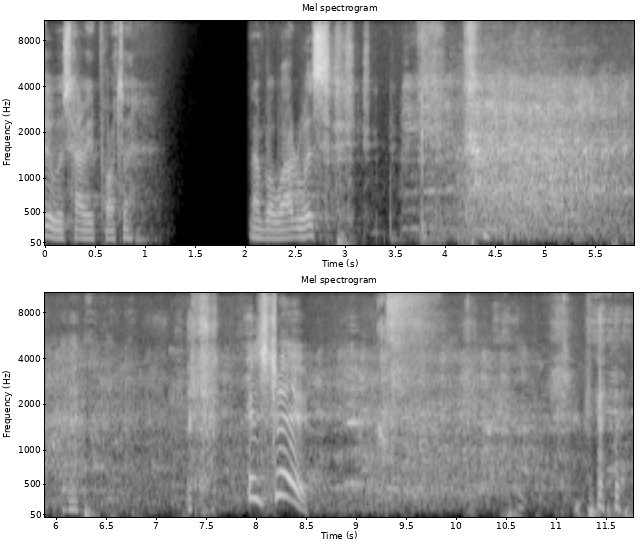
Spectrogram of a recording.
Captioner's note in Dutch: lachen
